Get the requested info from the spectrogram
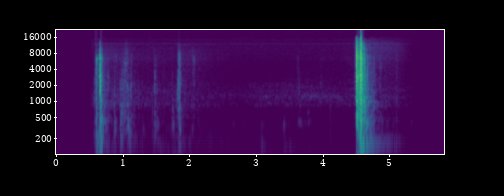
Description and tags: Horsewagon door o:c
Horsewagon from 18th century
